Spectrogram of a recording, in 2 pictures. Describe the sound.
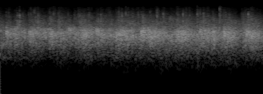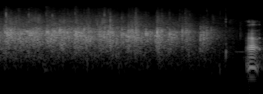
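Steady, sustained audience applause welcoming a man invited up, a dense wash of many hands clapping at an even loudness for about six seconds before tapering off, followed by a brief burst of a voice.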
